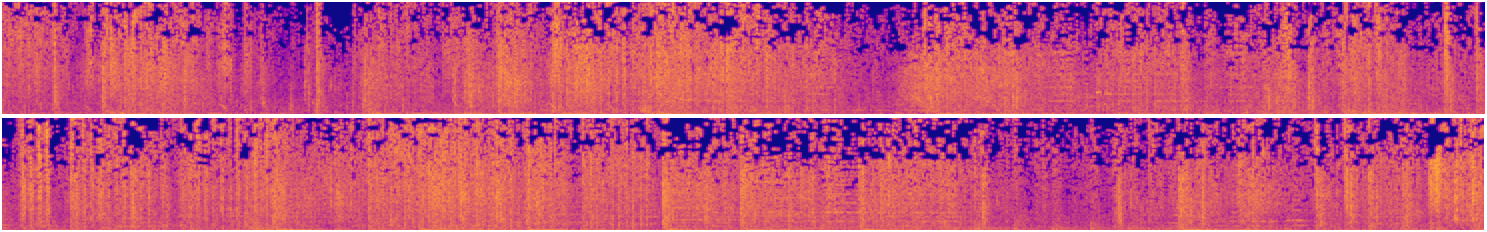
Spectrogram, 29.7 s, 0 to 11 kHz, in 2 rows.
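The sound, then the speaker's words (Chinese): Sustained battle noise of a US assault on the Chinese Volunteer Army's 113th Division, with bombers, artillery, tanks, rockets and napalm: rapid bursts of gunfire and machine-gun fire mixed with heavy booming explosions, loud and dense for the whole stretch, with no speech. “疯了的美军直接调集了近千架轰炸机、上千门大炮，以坦克开路的方式，对仅有几百挺机枪、几千支步枪以及数量不多迫击炮的一百一十三师发起了猛烈的进攻。火箭弹、汽油弹铺天盖地的从天而降，”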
